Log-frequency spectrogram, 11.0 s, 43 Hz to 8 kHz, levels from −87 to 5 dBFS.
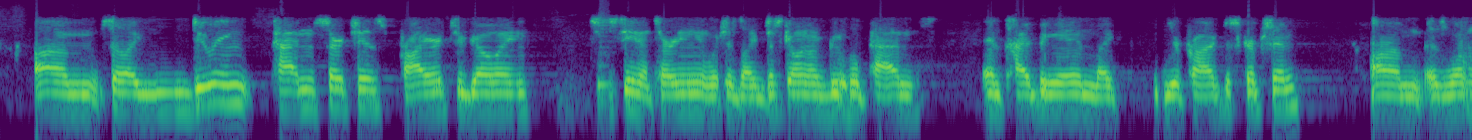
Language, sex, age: English, male, 20-39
